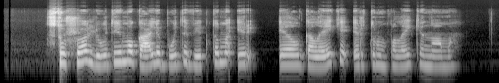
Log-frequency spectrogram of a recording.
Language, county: Lithuanian, Vilnius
